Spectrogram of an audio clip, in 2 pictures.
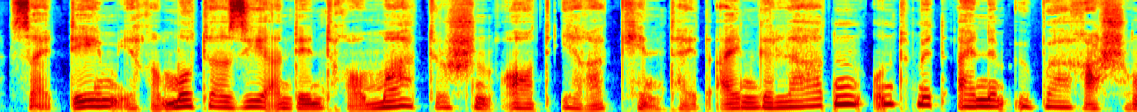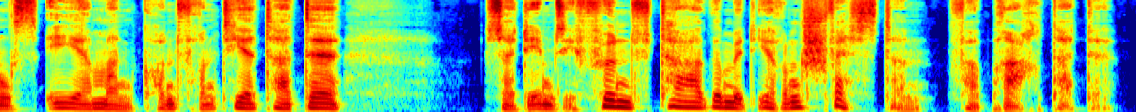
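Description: A woman reading a novel aloud as narrator, in an expressive storytelling manner. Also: deep voice, moderate pace, slightly rough, dry recording, studio quality. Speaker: audiobook narrator. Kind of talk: scripted narration.

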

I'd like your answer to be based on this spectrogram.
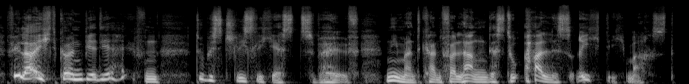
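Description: A man reading an audiobook, voicing a kind, timid male headmaster who speaks softly. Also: medium pitch, wildly swooping pitch, measured pace, vocal fry, slightly rough, dry recording, studio quality, heavily acted. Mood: gentle. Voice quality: soft, friendly.

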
